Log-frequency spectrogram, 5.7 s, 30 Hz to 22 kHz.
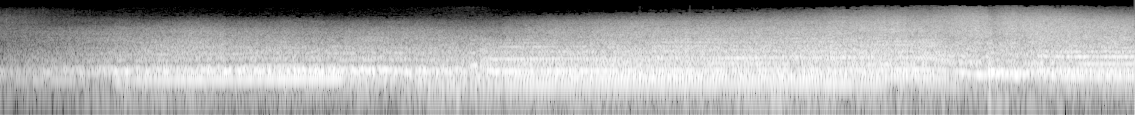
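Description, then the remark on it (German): The 580-horsepower 12-cylinder engine of a 917 Langheck race car roars loudly and continuously, its pitch climbing as it revs up and then holding a steady, powerful howl, with no voices present. “Dieses Geschoss mit einer Gewalt von 580 PS aus einem 12-Zylinder ist für viele Fans der Rennwagen des Jahrhunderts.”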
